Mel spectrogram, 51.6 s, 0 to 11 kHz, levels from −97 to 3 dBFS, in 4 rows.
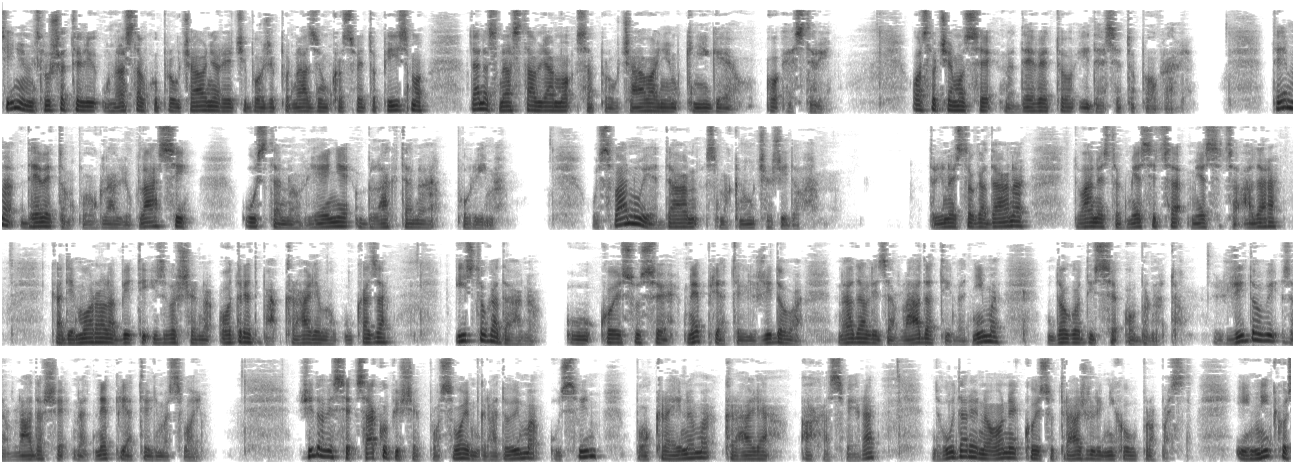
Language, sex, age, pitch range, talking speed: Croatian, male, 50-69, 100-125 Hz, 110 wpm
